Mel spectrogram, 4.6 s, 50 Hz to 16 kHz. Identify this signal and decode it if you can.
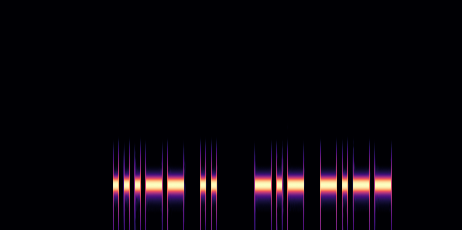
Morse code, heard as a keyed tone, about 22 wpm, 700 Hz. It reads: 3I KY
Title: Winter Field Day Exchanges 22wpm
